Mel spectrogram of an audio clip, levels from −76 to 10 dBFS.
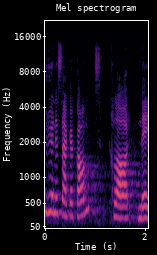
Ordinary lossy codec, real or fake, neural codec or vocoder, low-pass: none; fake; vocoder, 44.1 kHz, 128 mel bands every 256 samples, BigVGAN v2; 14.4 kHz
